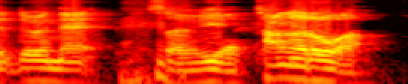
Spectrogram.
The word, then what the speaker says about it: Tangaroa: Guys, forgive me if I say it wrong, Tangaroa, which is out now, guys. Did I say it correctly? – Yeah, you just got to roll the R there, so...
